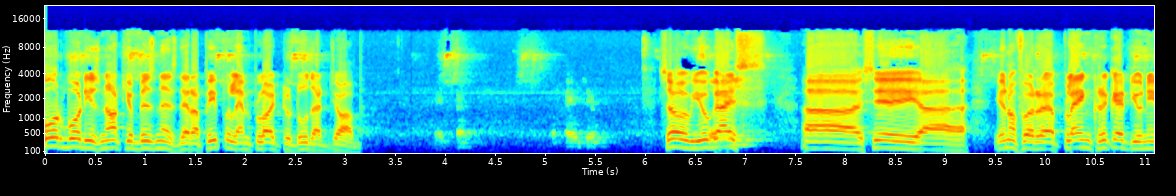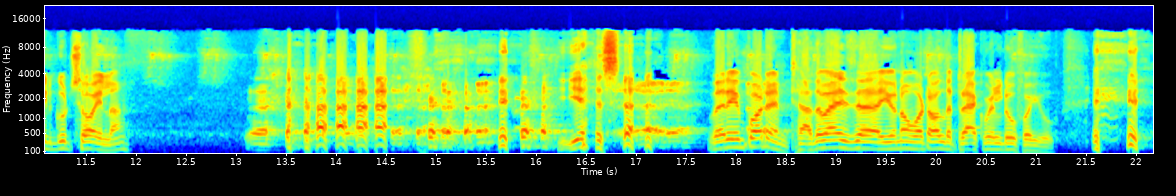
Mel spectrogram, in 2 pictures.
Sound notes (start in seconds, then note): 13.3 laughter; 21.4 laughs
